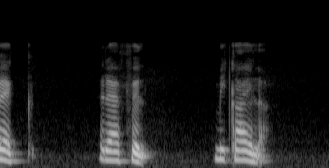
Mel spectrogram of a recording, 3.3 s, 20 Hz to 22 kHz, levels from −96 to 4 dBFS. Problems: none marked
